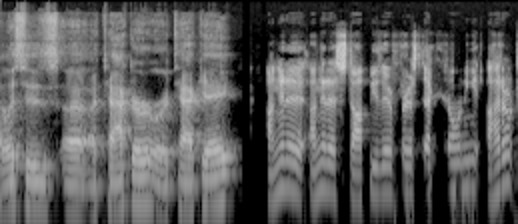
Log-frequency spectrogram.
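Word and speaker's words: Attaquer: just pronounced it as attack a I have a feeling as Australians they pronounce it attacker they do beautiful stuff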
